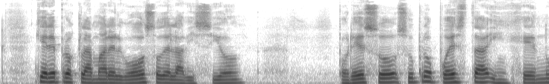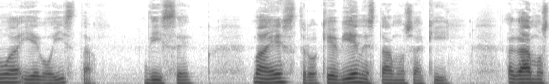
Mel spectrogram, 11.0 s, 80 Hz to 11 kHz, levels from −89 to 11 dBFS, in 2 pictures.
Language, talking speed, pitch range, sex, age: English, 115 wpm, 130-155 Hz, male, 40-59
